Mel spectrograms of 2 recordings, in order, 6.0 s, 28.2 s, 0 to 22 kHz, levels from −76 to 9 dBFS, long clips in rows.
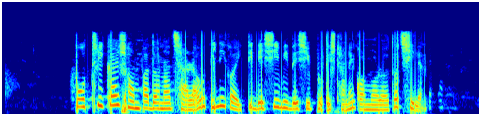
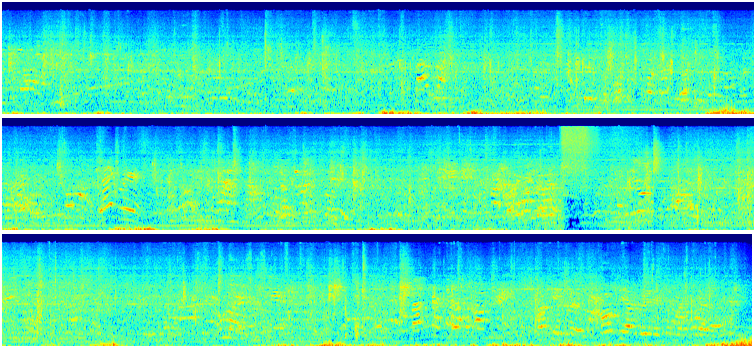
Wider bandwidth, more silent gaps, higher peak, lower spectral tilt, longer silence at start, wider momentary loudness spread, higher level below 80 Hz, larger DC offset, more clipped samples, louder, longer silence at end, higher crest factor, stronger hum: second, 7.8 kHz vs 17 kHz; neither; about the same, 0 dBFS vs 0 dBFS; first, -5.5 dB/octave vs -2 dB/octave; first, 0.9 s vs 0 s; about the same, 6 LU vs 5 LU; second, -42 dBFS vs -24 dBFS; neither; neither; about the same, -14 LUFS vs -16 LUFS; first, 0.65 s vs 0 s; about the same, 14 dB vs 16 dB; neither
